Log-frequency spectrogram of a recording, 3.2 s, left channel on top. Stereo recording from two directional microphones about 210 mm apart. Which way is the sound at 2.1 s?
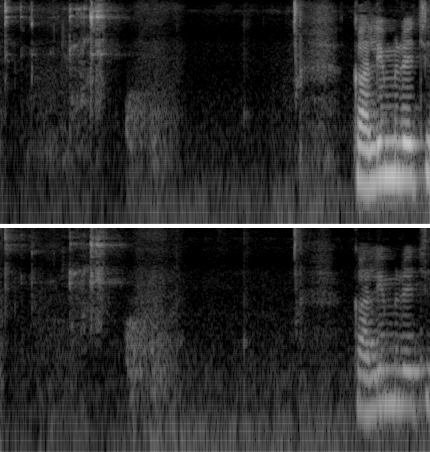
40° left (ahead or behind).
